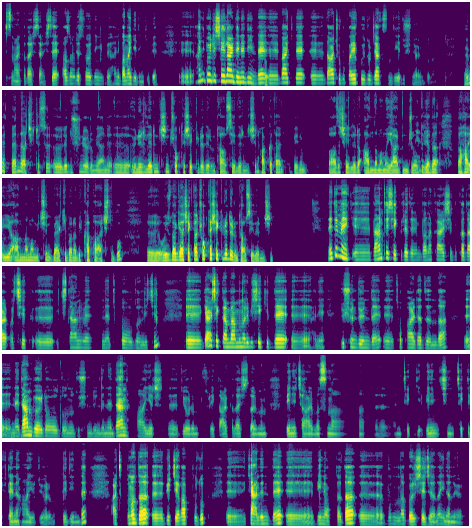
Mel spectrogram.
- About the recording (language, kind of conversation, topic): Turkish, advice, Sosyal davetlere hayır dediğimde neden suçluluk hissediyorum?
- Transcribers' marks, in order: unintelligible speech; tapping; other background noise; distorted speech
